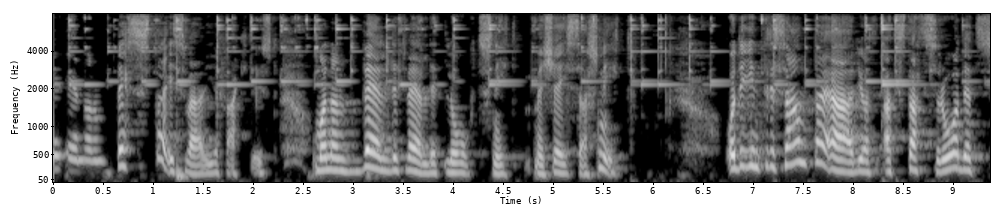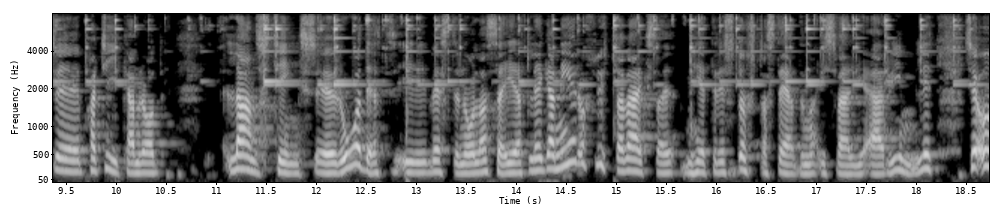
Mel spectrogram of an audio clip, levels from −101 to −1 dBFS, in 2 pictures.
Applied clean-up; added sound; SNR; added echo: classical method Wiener filter.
